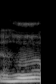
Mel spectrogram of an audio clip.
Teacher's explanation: 목구멍에서 바람이 쑥 지나가요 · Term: 연한 흐 바람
